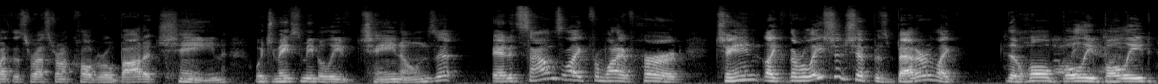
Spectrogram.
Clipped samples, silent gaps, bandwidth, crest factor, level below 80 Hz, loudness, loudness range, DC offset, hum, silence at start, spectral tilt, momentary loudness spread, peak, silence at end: under 0.1%; none; 16 kHz; 20 dB; -54 dBFS; -21 LUFS; 6 LU; under 0.1%; none; 0 s; -5.5 dB/octave; 11 LU; 0 dBFS; 0 s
